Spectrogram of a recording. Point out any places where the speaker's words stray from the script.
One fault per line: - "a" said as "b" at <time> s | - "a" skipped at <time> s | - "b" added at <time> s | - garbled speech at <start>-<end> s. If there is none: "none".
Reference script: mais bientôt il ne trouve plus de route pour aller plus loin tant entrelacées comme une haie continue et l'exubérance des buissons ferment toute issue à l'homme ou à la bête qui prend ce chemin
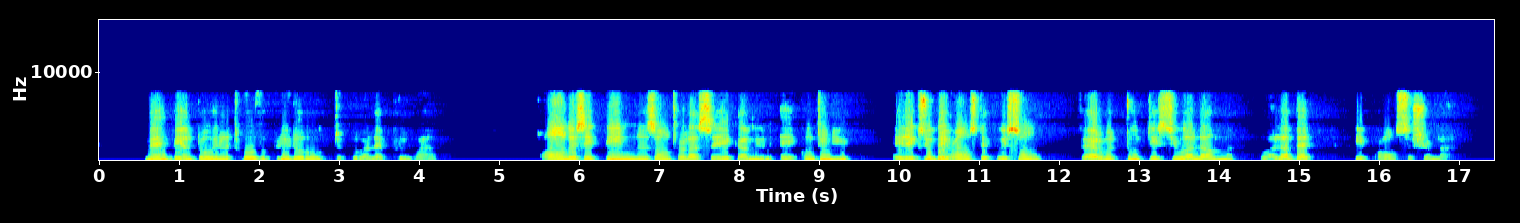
- "les épines" added at 5.8 s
